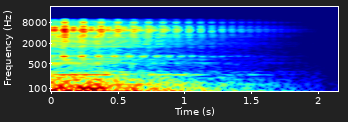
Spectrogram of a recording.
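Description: Electronic sound effect from the credits soundtrack: a fast buzzing rattle over a low hum, fading away within the first second and a half, then silence.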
